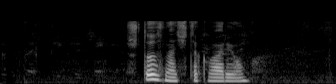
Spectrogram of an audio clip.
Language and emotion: Russian, neutral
